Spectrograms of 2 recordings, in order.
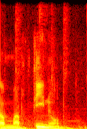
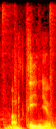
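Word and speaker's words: Martinho: Hoy vamos a tener chubascos, el domingo vamos a tener nevadas y la borrasca Martiño o la borrasca Martino. Martiño, porque se escribe con una H intercalada y eso se lee Martiño.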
